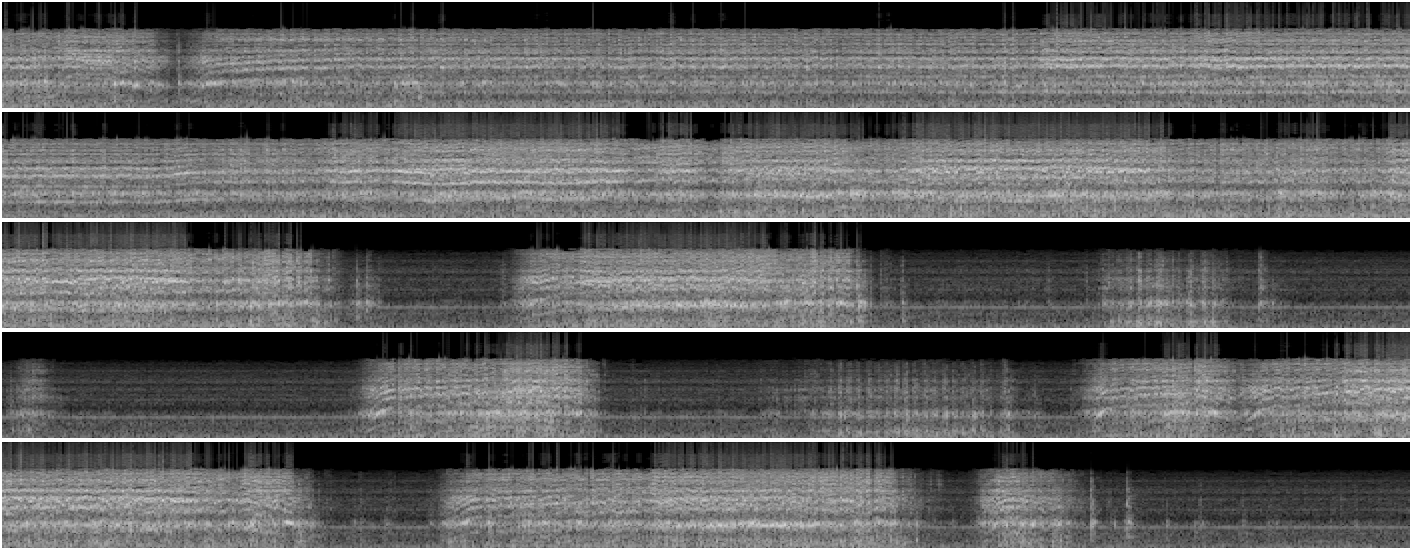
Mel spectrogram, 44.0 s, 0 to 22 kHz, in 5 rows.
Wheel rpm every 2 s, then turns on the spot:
120, 160, 160, 160, 160, 190, 200, 200, 190, 120, 110, 60, 10, 0, 80, 20, 60, 170, 80, 180, 70, 0.
18-20 22-26 30-32 36-38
